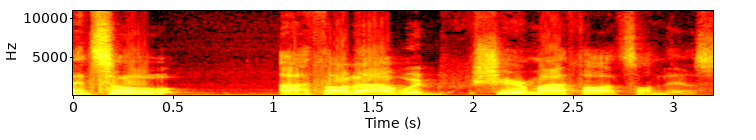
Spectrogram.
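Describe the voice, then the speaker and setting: A man talks at a moderate pace. He speaks with an American accent. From US, Virginia and Kansas. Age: 70s. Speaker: theologian. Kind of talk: personal testimony talk.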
